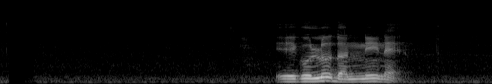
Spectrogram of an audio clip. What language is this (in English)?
Sinhala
